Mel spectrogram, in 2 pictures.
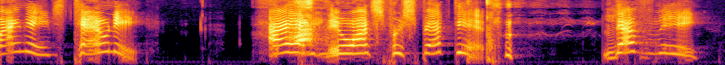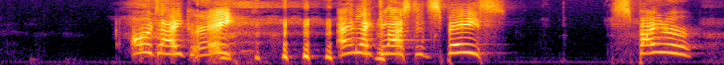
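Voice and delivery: very high, needling, teasing caricature voice. With both mics by you, asked to do different voices, show Tony how he sounds: Tony impression. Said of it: "That's what you sound like right now".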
